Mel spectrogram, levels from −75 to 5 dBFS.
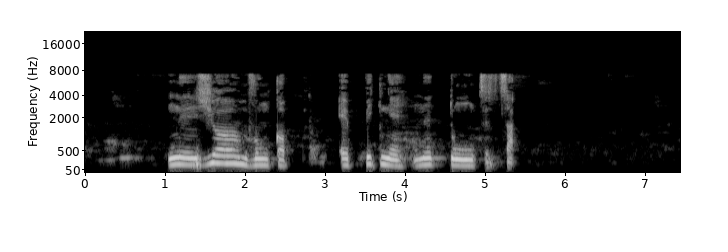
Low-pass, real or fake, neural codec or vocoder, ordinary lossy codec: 7.2 kHz; real; none; MP3, 64 kbps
